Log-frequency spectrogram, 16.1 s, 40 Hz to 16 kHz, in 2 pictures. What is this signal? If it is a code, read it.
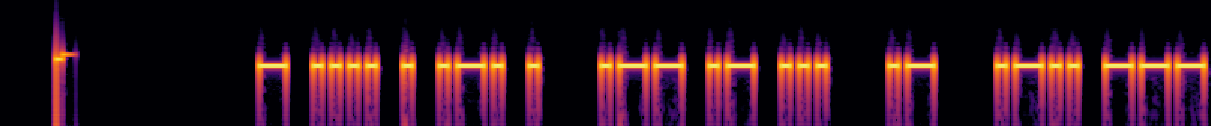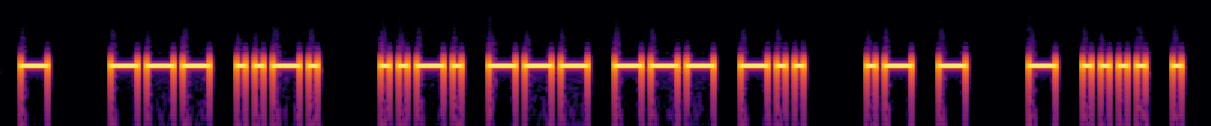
Morse code, heard as a keyed tone, about 21 wpm, 700 Hz. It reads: THERE WAS A LOT OF FOOD AT THE
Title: Sentences with 5-Word Phrases - 20wpm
